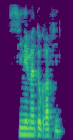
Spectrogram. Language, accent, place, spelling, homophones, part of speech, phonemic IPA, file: French, France, Lyon, cinématographie, cinématographies / cinématographient, noun / verb, /si.ne.ma.tɔ.ɡʁa.fi/, LL-Q150 (fra)-cinématographie.wav
- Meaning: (noun) cinematography; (verb) inflection of cinématographier: 1. first/third-person singular present indicative/subjunctive 2. second-person singular imperative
